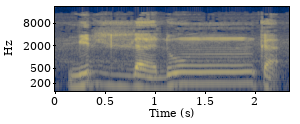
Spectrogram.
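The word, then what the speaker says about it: مِن لَّدُنكَ: Jadi cara membacanya milladunka, milladunka. Maka bacaan ini kita baca dengan tanpa digunakan atau tanpa didengungkan. Jadi dibaca tanpa panjang, tanpa digunakan atau dengan tanpa sengau.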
